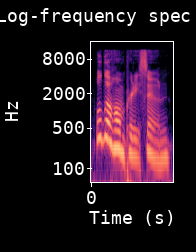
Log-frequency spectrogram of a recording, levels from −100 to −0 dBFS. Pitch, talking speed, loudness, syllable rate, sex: 205 Hz, 245 wpm, -19 LUFS, 5.6 syllables/s, female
